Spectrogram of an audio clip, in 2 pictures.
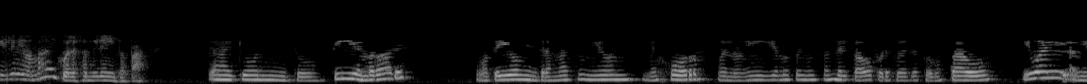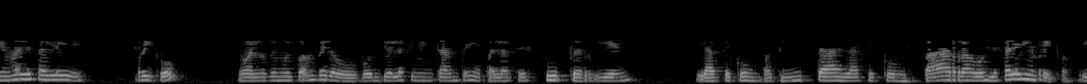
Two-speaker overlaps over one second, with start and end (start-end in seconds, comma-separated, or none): none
